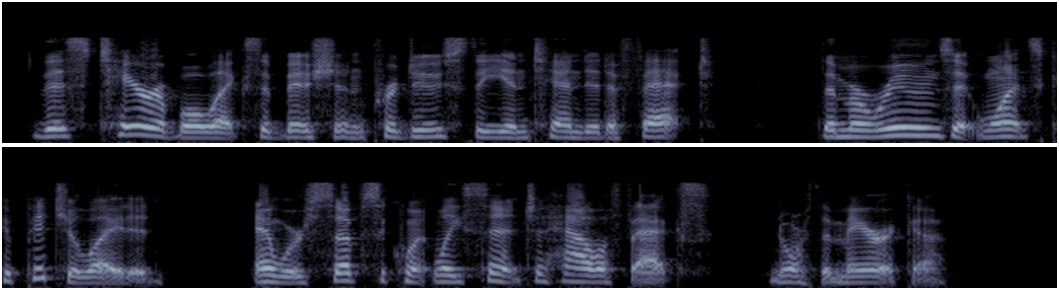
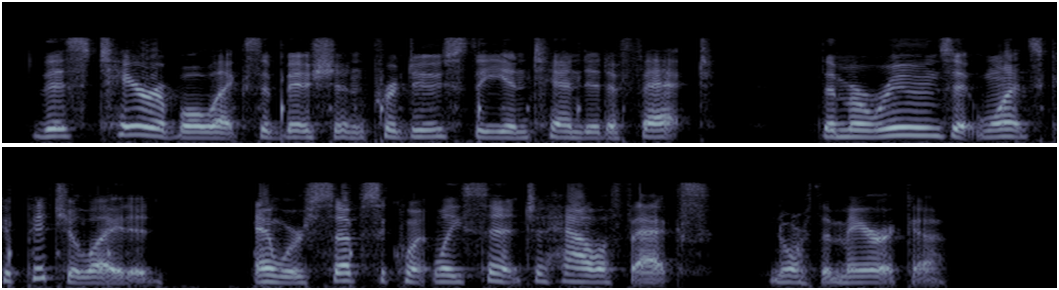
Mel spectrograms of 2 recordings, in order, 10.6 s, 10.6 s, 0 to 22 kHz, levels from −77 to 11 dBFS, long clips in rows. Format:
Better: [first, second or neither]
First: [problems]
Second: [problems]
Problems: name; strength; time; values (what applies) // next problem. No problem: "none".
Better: first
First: none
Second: noise reduction (neural mask model Resemble Enhance denoiser)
